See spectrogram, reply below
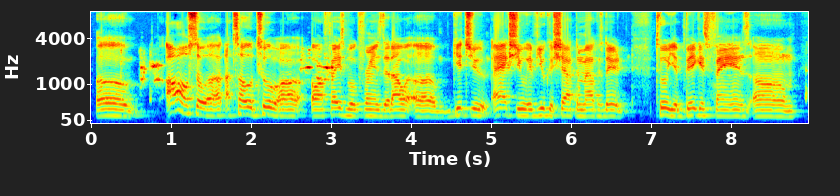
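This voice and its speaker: Casual male host, halting delivery. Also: medium pitch, steady tone, pushed and bright, slight background noise. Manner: friendly, halting with ums. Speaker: interview host. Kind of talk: casual interview.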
